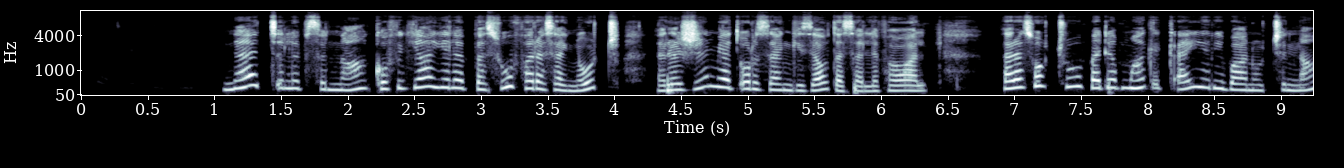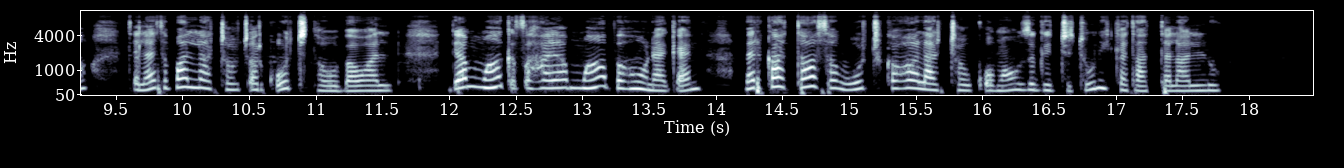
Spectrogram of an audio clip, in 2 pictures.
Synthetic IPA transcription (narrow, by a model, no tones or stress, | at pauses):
nət͡ʃʼːlɨβsɨnːakʰo̞fijajɛləbːəsufəɾəsəɲːo̞t͡ʃːɾəʒɪmjɛt̪ʼo̞ɾzənɡizewt̪ʰəsəlːɨfəwal | fəɾəso̞t͡ʃːubəd̪əmːakʼɨkʼːajɛɾibano̞t͡ʃːɨnːat̪ʼɨlət̪balːat͡ʃːɛwt͡ʃʼəɾkʼo̞t͡ʃːt̪ʰəwbəwald̪əmːakʼɨsʼɨɦajamːabəɦo̞nəkʼənbəɾkʰat̪ʰːasəwːo̞t͡ʃːkʰəhʷwalat͡ʃːɛwkʼo̞məwzɨɡɨd͡ʒːɪt̪ʰunjɪkːət̪ʰat̪ʰːəlalːu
